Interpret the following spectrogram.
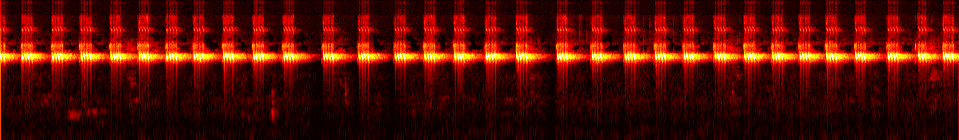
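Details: Crickets at night: a steady run of high, pulsed chirps, each a quick trill of clicks repeating about three times a second, in a clean, even rhythm.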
